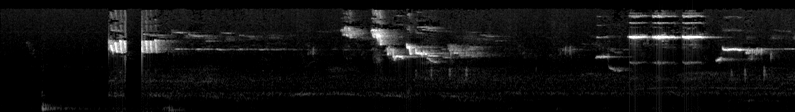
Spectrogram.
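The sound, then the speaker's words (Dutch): A European robin sings short, high, thin warbling phrases in separate bursts, with a steady background hum of crickets or insects and a low rumble near the start. “Nee, dan is het een roodborstje.”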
